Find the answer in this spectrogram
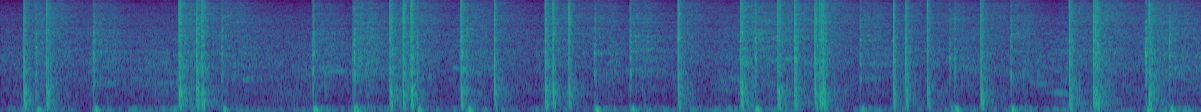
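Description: Aerial firework shells bursting in a rapid, irregular volley of bangs, several a second, with no pause.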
